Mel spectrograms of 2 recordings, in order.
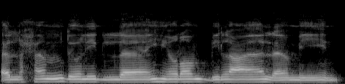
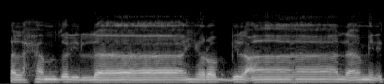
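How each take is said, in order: First: The vowels are held at their normal length. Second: Some vowels are stretched out too long. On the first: The speaker calls it right. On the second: The speaker calls it wrong. "ketambahan itu, kelebihan itu"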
